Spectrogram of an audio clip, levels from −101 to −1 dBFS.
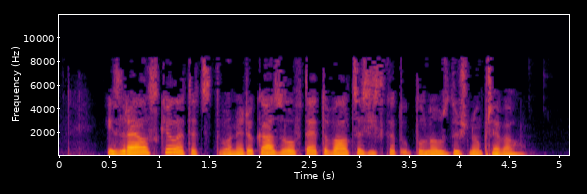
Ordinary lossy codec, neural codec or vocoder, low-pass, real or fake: MP3, 32 kbps; none; 10.8 kHz; real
